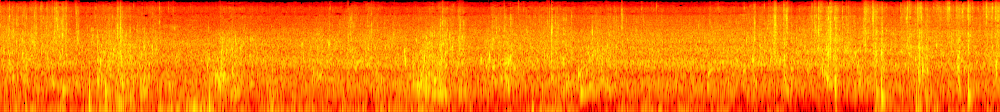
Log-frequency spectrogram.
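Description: A dog and a person wading through a shallow, stony river: irregular splashes and sloshes over the steady rush of flowing water.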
